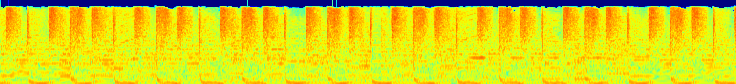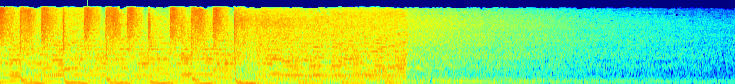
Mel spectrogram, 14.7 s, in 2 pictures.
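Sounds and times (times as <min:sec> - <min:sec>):
retro music: 0:00.0 - 0:11.6.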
